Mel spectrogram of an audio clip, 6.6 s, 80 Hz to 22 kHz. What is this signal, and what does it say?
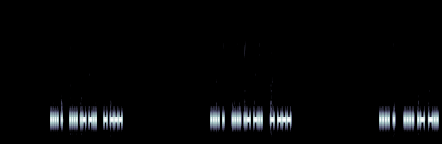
Morse code, heard as a keyed tone, about 63 wpm, 700 Hz. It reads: HE HAD TO HE HAD TO HE HAD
